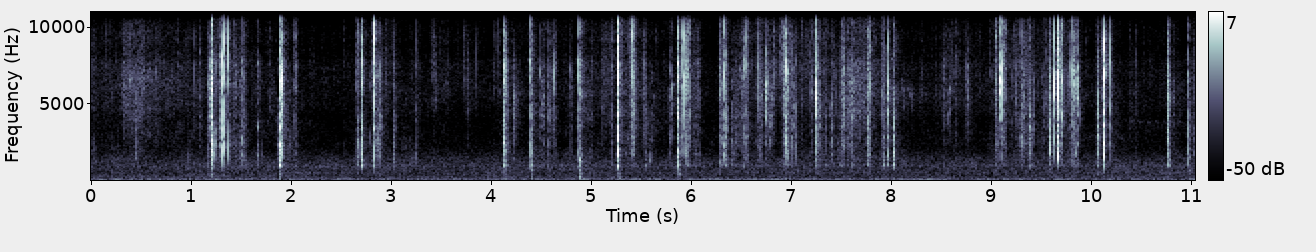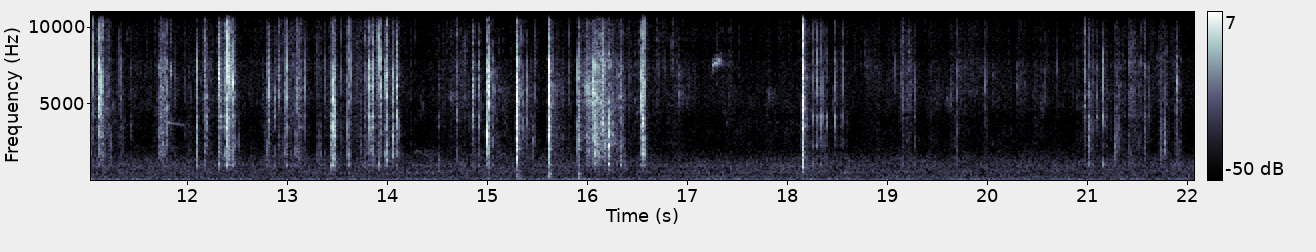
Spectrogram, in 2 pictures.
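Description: Black-billed magpie pecking and cracking at in-shell peanuts on a wooden platform feeder: irregular sharp taps and cracks, in clusters, thinning out in the last few seconds, over a low steady rumble.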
